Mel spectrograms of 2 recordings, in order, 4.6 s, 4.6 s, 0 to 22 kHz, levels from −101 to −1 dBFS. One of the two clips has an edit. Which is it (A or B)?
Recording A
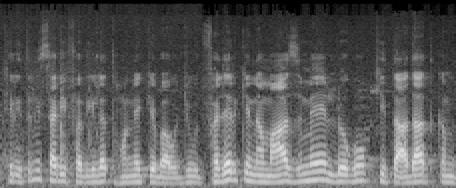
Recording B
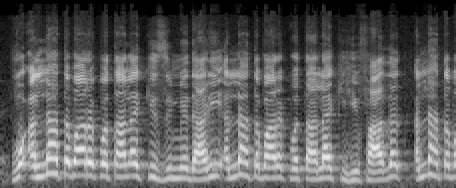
A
